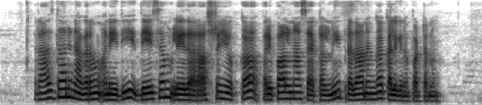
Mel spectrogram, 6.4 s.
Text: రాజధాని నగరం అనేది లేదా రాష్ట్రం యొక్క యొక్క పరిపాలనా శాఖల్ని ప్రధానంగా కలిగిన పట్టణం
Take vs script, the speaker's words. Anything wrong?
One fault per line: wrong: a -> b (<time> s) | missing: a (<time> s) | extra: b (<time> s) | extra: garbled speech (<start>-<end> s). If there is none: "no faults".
extra: దేశం (1.9 s)
missing: యొక్క (3.3 s)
